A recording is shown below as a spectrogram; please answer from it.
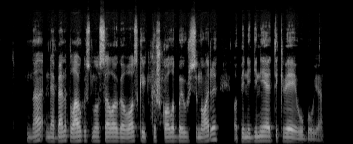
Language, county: Lithuanian, Vilnius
